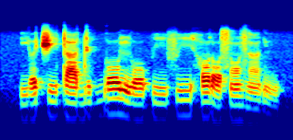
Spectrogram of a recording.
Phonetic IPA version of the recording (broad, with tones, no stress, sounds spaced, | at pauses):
j ə˨˦ t͡ʃ i˧ t a˧ d ɨ˧ ɡ͡b oː˦ ɲ oː˧ p iː˧ f iː˦ h ɔ˦ ɾ ɔ˧ s ɔ̃˦ z ã˧ ɗ ĩ˨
